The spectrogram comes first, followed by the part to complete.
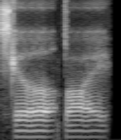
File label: Vocoder Words; Vengeance Samples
